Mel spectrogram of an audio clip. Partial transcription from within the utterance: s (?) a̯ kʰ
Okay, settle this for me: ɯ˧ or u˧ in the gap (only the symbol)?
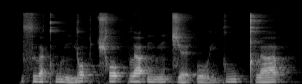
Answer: ɯ˧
